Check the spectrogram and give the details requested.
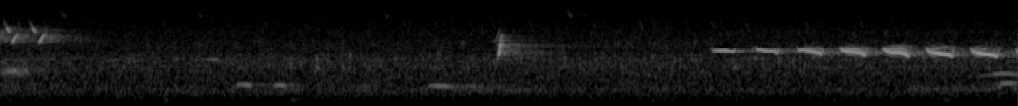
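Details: A Montezuma quail in western North America gives a quick series of about seven clear, whistled notes that step slowly downward in pitch, after fainter scattered chips in a quiet outdoor setting.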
